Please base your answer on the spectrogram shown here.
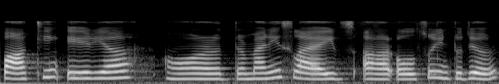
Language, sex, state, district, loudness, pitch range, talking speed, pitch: English, female, Punjab, Kapurthala, -16 LUFS, 250-290 Hz, 120 wpm, 265 Hz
